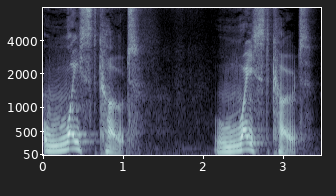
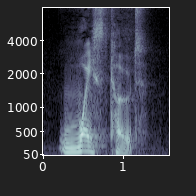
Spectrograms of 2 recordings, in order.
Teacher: once again, the first syllable is our stressed syllable.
